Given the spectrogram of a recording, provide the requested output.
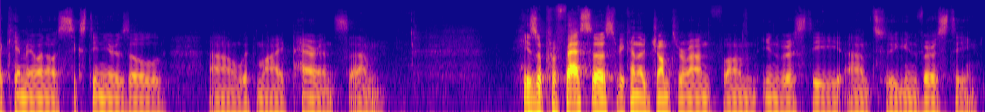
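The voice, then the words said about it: Non-American accent. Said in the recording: “As you can tell from my accent, I'm not American”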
